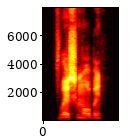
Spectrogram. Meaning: nominative/accusative plural of флешмо́б (flɛšmób)
- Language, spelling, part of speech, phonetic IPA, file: Russian, флешмобы, noun, [fɫɨʂˈmobɨ], Ru-флешмобы.ogg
